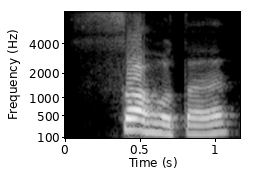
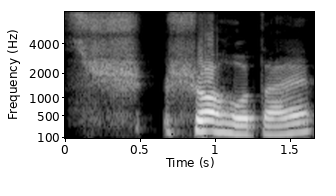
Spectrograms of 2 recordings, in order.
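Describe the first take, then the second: First: स drawn out slowly as a hiss; slow demo of स; slow hiss sound. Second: श drawn out slowly as a long hush; slow demo of श; slow hushing sound. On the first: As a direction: stretch स into a long s. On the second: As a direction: stretch श into a long soft sh. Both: Shown as a demonstration. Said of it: "यह".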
